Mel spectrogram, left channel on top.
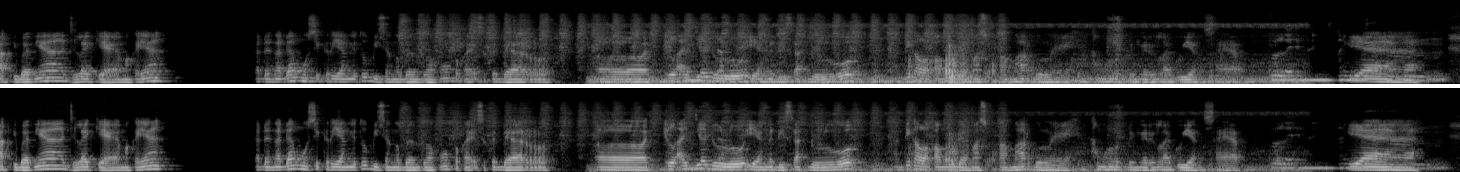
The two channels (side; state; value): both; normal; correlation 0.86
